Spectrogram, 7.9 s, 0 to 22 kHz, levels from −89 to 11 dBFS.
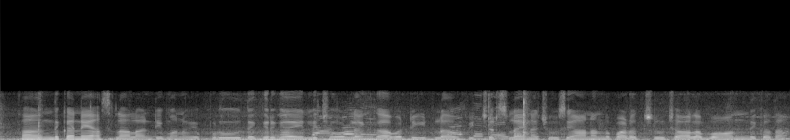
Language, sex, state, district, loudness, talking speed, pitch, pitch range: Telugu, male, Andhra Pradesh, Guntur, -21 LUFS, 120 wpm, 180 Hz, 175-190 Hz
